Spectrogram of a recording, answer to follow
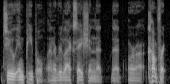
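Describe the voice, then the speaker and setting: A low-voiced man chats easily as a guest, rambling through stories and often starting sentences over. His voice sits close and dry on the mic, with no room sound around it. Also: a little fast, no echo. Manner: relaxed, rambling storyteller with many restarts. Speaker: guest musician. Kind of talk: casual interview chat.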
